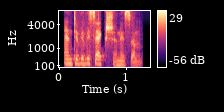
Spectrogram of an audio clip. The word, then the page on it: antivivisectionism: Indian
